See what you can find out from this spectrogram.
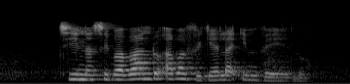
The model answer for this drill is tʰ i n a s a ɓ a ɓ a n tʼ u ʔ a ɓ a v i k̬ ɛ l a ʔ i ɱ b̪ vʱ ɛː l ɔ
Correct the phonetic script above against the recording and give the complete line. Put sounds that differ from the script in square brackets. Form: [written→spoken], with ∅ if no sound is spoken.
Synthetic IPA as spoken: tʰ i n a s [a→i] ɓ a ɓ a n tʼ u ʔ a ɓ a v i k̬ ɛ l a ʔ i ɱ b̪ vʱ ɛː l ɔ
